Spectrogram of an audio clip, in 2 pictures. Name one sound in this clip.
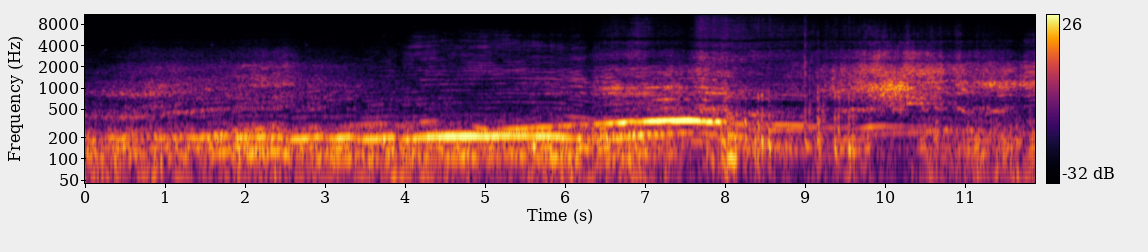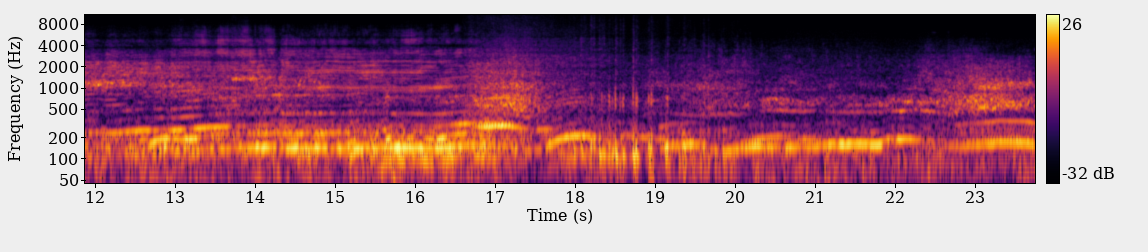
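A car engine revs hard, rising and falling in pitch.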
